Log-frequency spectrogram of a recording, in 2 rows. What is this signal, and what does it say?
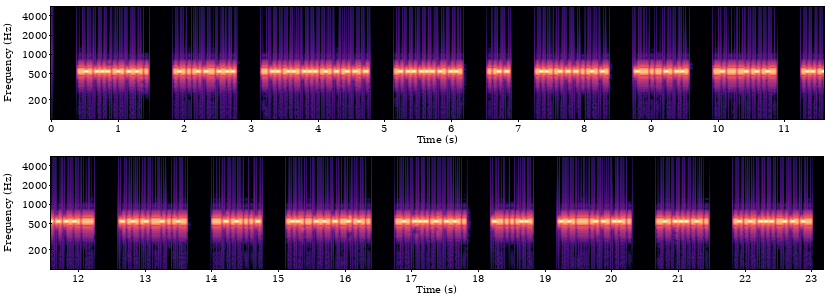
Morse code, heard as a keyed tone, about 60 wpm, 550 Hz. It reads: FORCE READY IMPORTANT AMONG EAT PATTERN BEING USUAL WATCH TRAVEL STREET PICTURE FORCE DEEP CHANGE FORE AROUND
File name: 632 words / 632 Words 60WPM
